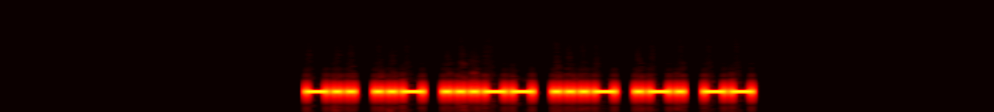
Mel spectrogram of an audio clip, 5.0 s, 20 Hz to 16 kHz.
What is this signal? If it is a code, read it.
Morse code, heard as a keyed tone, about 34 wpm, 700 Hz. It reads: DU3VRM
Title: DXCC-100 Call Signs - 6 Characters - 35wpm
